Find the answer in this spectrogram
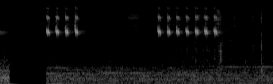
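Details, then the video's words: Cricket chirp recorded as master song for training birds: a short run of four quick high pulses, a pause, then a longer train of about eight evenly spaced shrill chirps over low steady background noise. "Masteran suara Jangkrik Unik"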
